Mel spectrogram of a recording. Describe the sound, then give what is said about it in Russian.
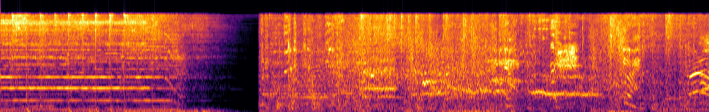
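A tune fades out, then a loud, continuous screech of a vehicle with broken brakes skidding fills the rest, tires squealing with rumbling noise and voices shouting over it. “Дело, тормоза сломались.”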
